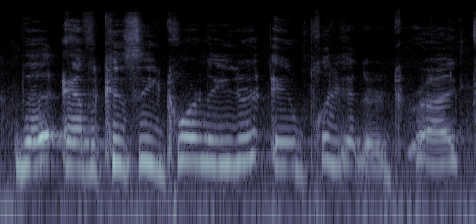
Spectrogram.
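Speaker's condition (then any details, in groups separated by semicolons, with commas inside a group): Cerebral palsy; speech impairment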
